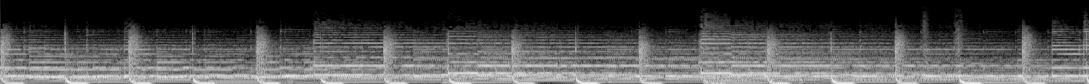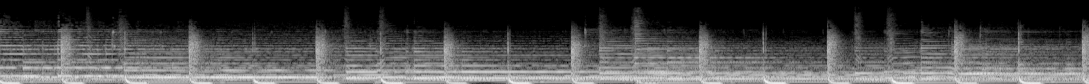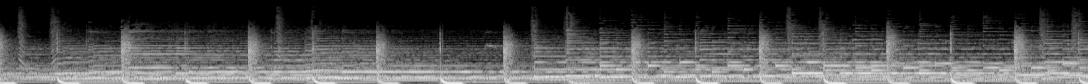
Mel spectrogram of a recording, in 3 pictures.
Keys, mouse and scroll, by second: 2.7 click, 5.3 click, 8.4 click, 10.0 click, 12.3 right click, 12.6 click, 13.6 ctrl+t, 13.7-15.8 drag, 16.0 click, 17.2 right click, 17.3 click, 17.9 ctrl+t, 18.1 click, 20.0 right click, 20.1 click, 21.5 click, 21.7 ctrl+d, 21.9 click, 23.9 click, 26.4-26.9 scroll up 1, 27.2 [, 28.3 click, 30.2 [, 31.3 click.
